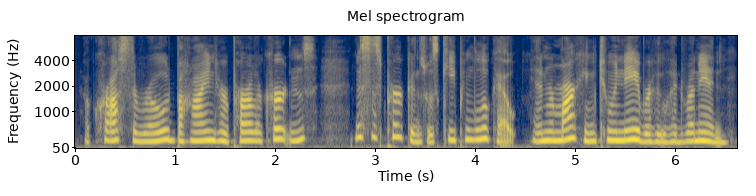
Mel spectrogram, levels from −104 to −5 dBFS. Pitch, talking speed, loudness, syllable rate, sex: 235 Hz, 190 wpm, -17 LUFS, 5.3 syllables/s, female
